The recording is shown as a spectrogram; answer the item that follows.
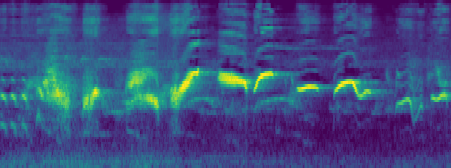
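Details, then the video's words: Chinese hwamei practising contest song in the morning: a few rough warbled notes, then clear, drawn-out whistles, each sliding up or down, with short breaks between them. "Hoạ Mi Hót Đấu /hoạ mi hót sáng luyện giọng kich bổi sổ giọng chim hót hay mỗi ngày/"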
